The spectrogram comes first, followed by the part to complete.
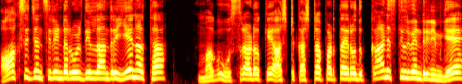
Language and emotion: Kannada, angry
